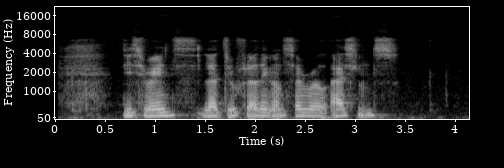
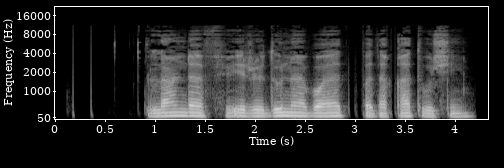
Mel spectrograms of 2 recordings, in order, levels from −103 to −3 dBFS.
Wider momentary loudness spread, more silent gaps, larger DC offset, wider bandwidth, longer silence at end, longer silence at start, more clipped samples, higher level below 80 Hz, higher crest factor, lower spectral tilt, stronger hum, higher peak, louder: first, 19 LU vs 6 LU; second, none vs 2.95-2.99 s; neither; second, 7.4 kHz vs 10 kHz; first, 0.75 s vs 0.15 s; second, 0.1 s vs 0.9 s; neither; about the same, -56 dBFS vs -58 dBFS; about the same, 18 dB vs 16 dB; about the same, -6.5 dB/octave vs -7 dB/octave; neither; second, -18 dBFS vs -12 dBFS; second, -34 LUFS vs -27 LUFS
